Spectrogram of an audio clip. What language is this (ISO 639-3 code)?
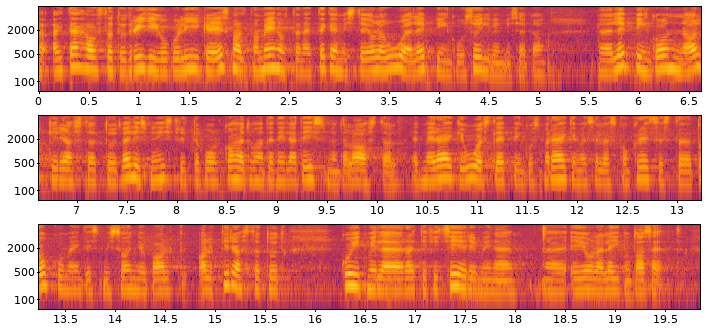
est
